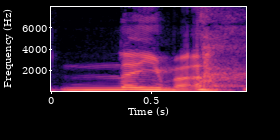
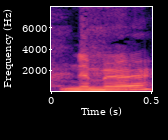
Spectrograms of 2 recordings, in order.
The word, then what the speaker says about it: Namur: And the other one would obviously be Namur. How do you pronounce it? – Namur. – Namur.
